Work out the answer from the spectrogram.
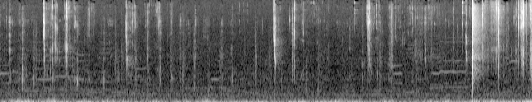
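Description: A person chewing a mouthful of rice with duck intestines: repeated wet mouth clicks and smacks. A louder crisp crackle comes about nine seconds in, as a lettuce leaf is torn.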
